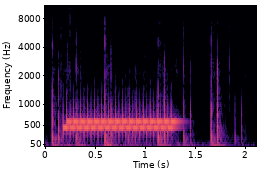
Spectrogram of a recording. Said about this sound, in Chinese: 就在地下的停车场里，可心的手机响了，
